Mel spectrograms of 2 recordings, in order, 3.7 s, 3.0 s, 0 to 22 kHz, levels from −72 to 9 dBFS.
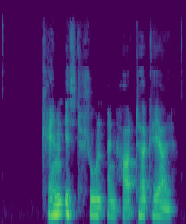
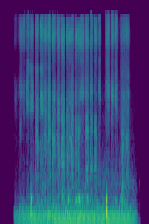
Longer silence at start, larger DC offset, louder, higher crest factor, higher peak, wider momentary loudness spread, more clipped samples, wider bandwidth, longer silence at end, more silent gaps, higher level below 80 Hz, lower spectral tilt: first, 0.85 s vs 0.3 s; neither; first, -19 LUFS vs -22 LUFS; about the same, 18 dB vs 22 dB; about the same, -2 dBFS vs 0 dBFS; about the same, 10 LU vs 9 LU; neither; second, 16.5 kHz vs 18.5 kHz; about the same, 0.25 s vs 0.25 s; neither; second, -54 dBFS vs -26 dBFS; first, -6 dB/octave vs -4.5 dB/octave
